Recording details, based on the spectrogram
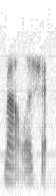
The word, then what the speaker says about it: Matlacha: It's spelled Matlacha, but It's pronounced Matlacheay.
